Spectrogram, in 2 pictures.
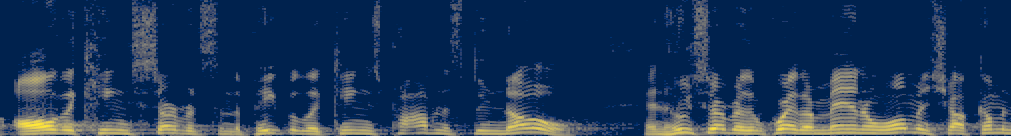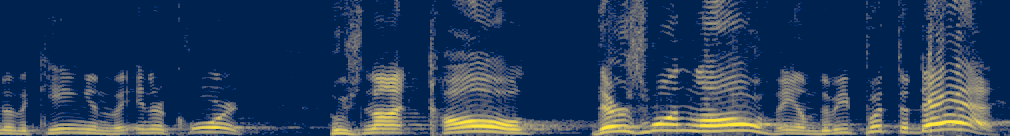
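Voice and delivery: reading that climbs to a high, loud finish; building scripture reading. Real, not acted. Preacher reading the king's law to the congregation, building forcefully. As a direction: build from measured reading to full-force declaiming.

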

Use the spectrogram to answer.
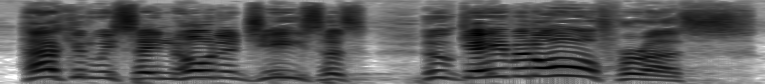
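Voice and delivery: loud, high fervent preaching; preaching at full force. Acted. Preacher building to a fervent climax, loud. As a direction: drive it home to the congregation.

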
